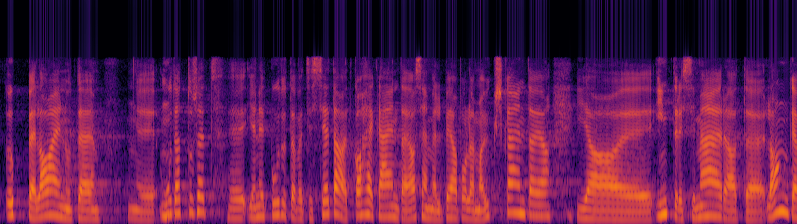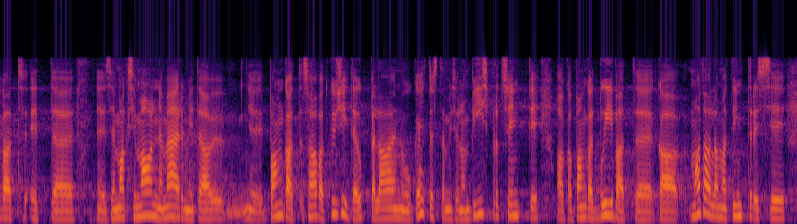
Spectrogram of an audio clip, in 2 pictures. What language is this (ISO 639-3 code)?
est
